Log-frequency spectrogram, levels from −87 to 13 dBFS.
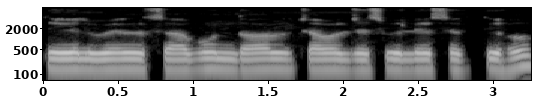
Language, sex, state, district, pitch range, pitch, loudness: Hindi, male, Chhattisgarh, Bastar, 130-135 Hz, 135 Hz, -20 LUFS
